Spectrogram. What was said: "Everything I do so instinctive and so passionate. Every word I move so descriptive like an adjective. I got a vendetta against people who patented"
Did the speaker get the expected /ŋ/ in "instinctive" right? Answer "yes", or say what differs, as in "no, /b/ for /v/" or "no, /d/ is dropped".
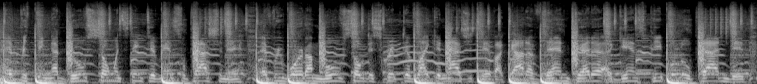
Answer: yes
